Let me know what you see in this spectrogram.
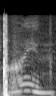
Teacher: Ain itu jelas lebih dalam daripada hamzah. Nah, ketika membaca ain, ini harus lebih jelas daripada hamzah.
